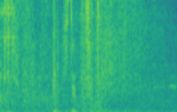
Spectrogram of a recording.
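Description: Stupefy spells fired in quick succession during a Hogwarts Legacy video game fight, each a sharp blast or thump, mixed with booming impacts and a low battle rumble.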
